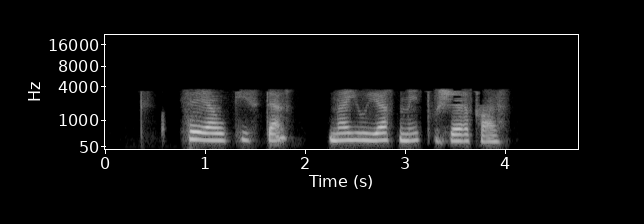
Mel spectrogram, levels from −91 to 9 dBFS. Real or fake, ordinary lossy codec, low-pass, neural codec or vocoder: fake; MP3, 24 kbps; 3.6 kHz; codec, 16 kHz, 0.5 kbps, FunCodec, trained on Chinese and English, 25 frames a second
